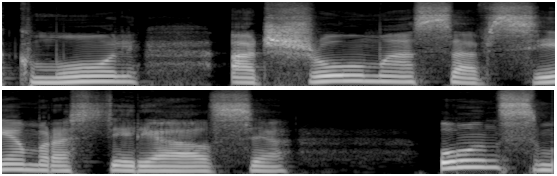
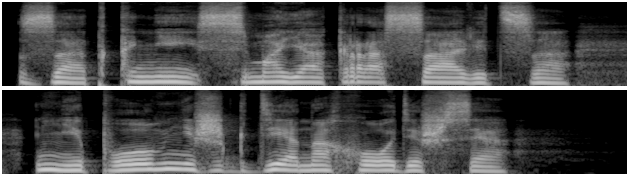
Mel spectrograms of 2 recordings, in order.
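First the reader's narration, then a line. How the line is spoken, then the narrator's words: Angry whisper. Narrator (Russian): муж сердито шептал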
